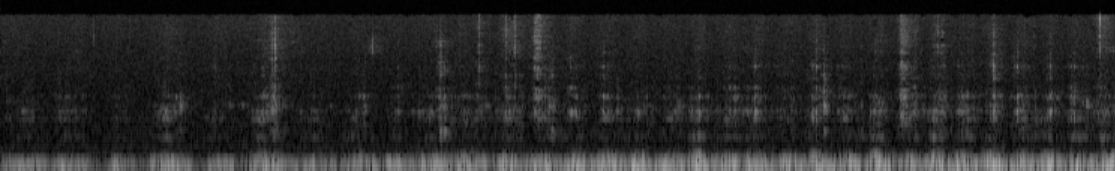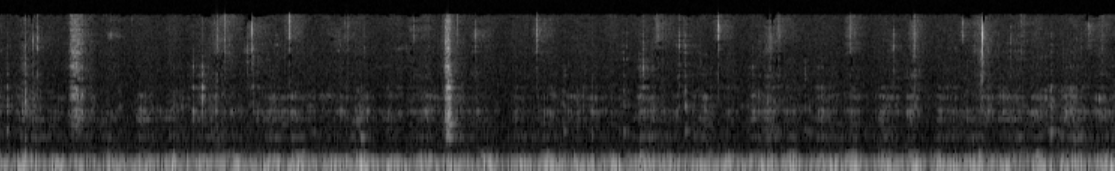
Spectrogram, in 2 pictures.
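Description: Fingertips tap, poke and stir many small, soft, squishy red hydrogel water beads in a rectangular clear plastic tray lit from below, with two similar trays of green and yellow beads untouched beside it. The result is a steady, dense, low squelching rumble of wet beads shifting, dotted with faint, brief high clicks and ticks.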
